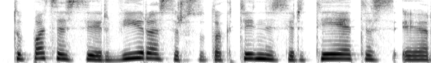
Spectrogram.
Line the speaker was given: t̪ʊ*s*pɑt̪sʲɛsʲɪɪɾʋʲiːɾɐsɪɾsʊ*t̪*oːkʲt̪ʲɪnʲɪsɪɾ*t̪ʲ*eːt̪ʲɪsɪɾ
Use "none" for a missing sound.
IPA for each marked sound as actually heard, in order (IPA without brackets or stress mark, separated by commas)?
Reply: none, t̪, t̪ʲ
